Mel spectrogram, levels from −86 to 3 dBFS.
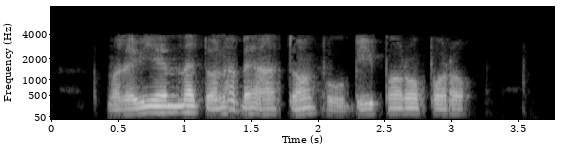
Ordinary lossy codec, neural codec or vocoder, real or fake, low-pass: AAC, 16 kbps; codec, 24 kHz, 0.9 kbps, WavTokenizer, medium speech release version 2; fake; 7.2 kHz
